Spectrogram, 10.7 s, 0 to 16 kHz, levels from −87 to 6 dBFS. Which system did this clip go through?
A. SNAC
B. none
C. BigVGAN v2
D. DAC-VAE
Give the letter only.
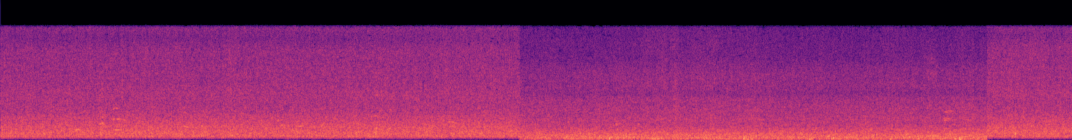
B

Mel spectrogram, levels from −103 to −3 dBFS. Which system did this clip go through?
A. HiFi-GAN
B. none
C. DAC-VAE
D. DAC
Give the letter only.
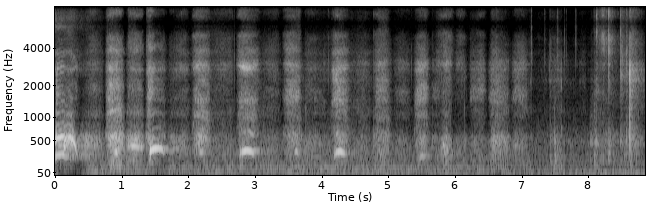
D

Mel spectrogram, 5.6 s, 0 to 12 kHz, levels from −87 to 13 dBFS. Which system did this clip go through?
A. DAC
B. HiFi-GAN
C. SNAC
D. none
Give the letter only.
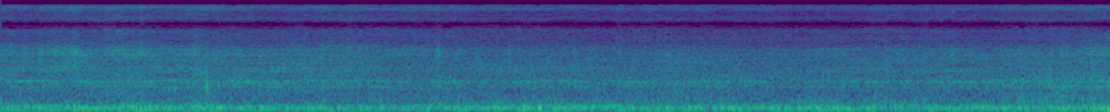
C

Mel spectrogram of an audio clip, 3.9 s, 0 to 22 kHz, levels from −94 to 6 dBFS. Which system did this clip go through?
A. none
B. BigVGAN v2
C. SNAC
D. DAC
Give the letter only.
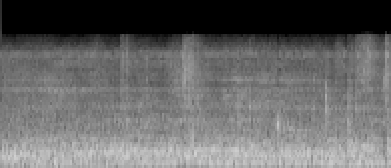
C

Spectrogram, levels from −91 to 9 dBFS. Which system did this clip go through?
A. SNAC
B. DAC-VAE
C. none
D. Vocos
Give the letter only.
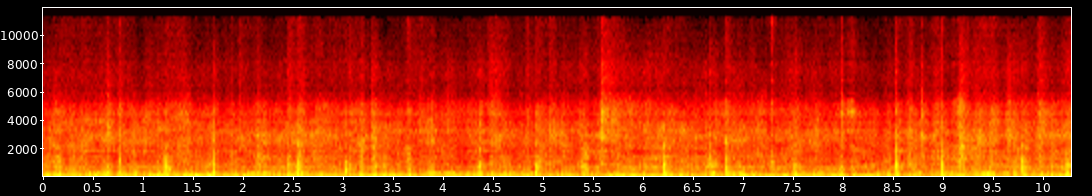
A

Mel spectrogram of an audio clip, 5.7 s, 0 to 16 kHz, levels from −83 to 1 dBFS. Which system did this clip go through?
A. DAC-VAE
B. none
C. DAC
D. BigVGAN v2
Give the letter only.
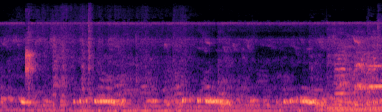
B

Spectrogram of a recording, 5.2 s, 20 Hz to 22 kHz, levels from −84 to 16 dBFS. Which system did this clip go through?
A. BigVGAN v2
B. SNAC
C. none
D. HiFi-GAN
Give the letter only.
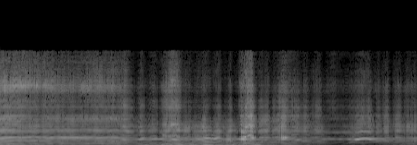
A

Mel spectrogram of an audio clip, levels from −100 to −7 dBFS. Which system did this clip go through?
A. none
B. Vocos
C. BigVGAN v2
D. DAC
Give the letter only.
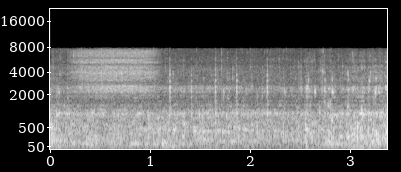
A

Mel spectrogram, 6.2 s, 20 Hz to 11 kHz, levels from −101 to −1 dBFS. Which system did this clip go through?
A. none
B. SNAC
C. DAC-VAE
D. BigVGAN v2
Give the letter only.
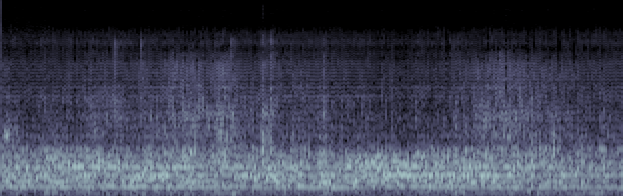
D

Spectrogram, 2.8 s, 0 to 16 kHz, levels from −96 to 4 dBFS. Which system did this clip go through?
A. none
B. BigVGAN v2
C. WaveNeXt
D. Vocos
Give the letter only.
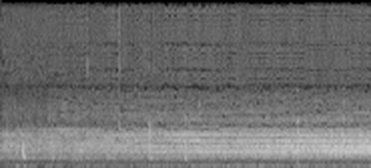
A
